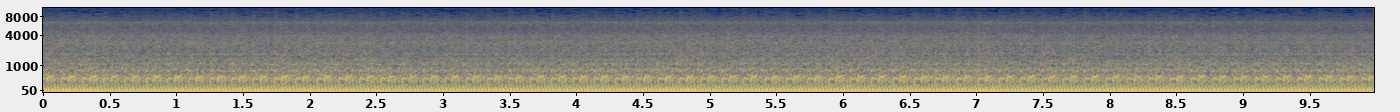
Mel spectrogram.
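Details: Hybrid 5.9/6.7 Cummins diesel swap, first start-up after the build. Steady, even idle, no misfire, with a light top-end tick near the front valve cover; builders suspect valve lash, not confirmed.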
